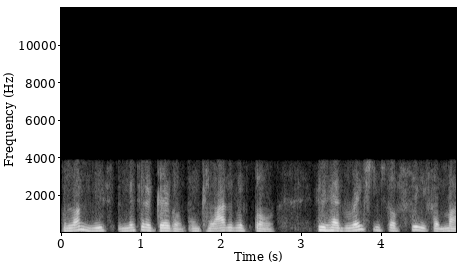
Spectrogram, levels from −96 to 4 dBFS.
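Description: Throughout the speech, tandem speech coding is audible. The sound appears to have passed through three speech codecs in a row, each re-encoding the last one's damage, leaving it rough, muffled and warbly. A spectrogram shows nothing above 3.8 kHz and smeared, blotchy harmonics.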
